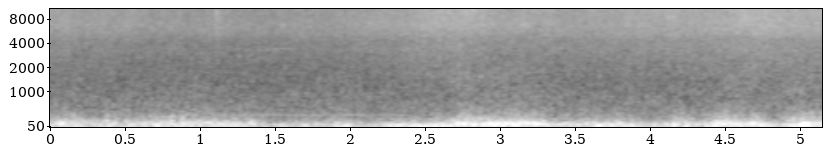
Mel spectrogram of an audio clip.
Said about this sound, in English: Wind is picking up by the feel of it. Bit gusty every now and then.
